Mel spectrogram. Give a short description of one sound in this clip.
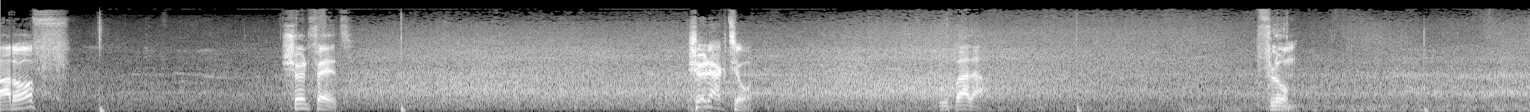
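A football thumps when kicked.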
